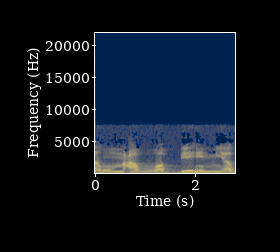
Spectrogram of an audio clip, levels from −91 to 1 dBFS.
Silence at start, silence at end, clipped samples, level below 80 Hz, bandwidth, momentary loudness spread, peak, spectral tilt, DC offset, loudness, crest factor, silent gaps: 0 s; 0 s; under 0.1%; -62 dBFS; 8 kHz; 7 LU; -6 dBFS; -6.5 dB/octave; under 0.1%; -23 LUFS; 16 dB; none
